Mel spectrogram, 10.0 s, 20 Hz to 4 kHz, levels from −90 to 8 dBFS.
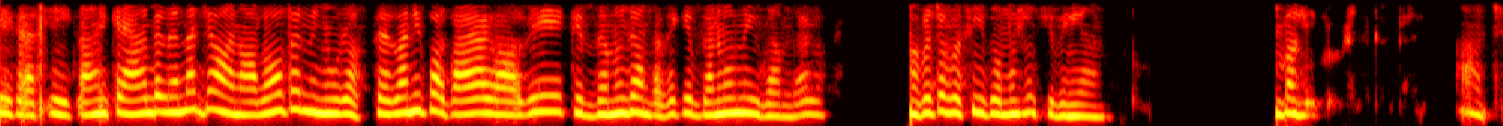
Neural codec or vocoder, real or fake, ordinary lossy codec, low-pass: codec, 16 kHz, 4 kbps, X-Codec, HuBERT features, trained on LibriSpeech; fake; none; 3.6 kHz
